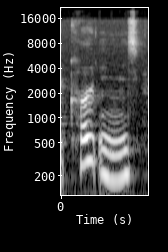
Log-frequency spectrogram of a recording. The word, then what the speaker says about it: curtains: you sound more natural so my curtains curtains see the tea almost disappears my curtains have polka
